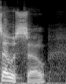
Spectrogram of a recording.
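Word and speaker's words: Sōsō: It's not Chocho or Ko, it's Soso.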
